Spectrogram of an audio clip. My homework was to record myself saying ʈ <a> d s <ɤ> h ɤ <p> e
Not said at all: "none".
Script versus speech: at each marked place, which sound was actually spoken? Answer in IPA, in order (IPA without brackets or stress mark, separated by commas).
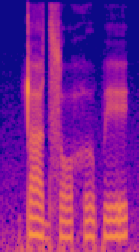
a, ɔ, p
